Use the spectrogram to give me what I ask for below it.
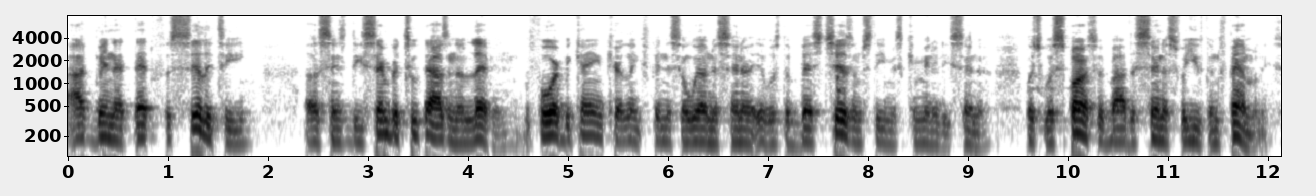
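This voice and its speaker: A man speaks with a Southern US accent. His pace is fairly quick. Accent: US South. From Little Rock, Arkansas. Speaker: fitness instructor. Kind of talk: public comment at city council meeting. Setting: city council chamber. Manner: unscripted, informal.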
